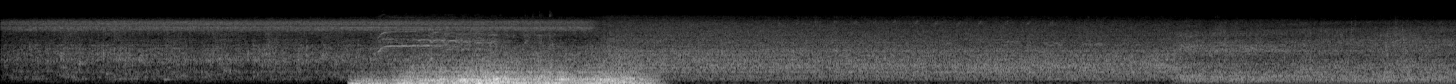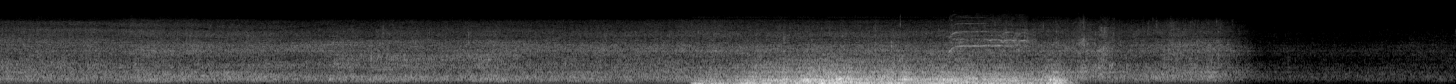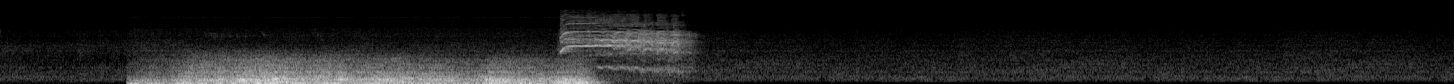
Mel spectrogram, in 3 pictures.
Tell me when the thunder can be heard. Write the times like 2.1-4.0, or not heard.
3.5-6.6, 21.4-25.2, 30.4-35.0.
